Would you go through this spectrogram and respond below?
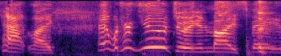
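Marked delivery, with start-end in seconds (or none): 1.0-2.8 evil mastermind villain voice. Retelling how the pilot acts, stroking his cat: Bond villain voice. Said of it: "now he's like a Bond villain".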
